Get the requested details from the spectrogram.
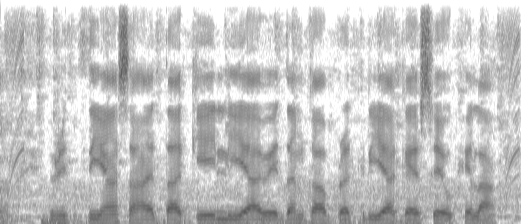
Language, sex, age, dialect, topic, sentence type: Bhojpuri, female, 18-24, Western, agriculture, question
